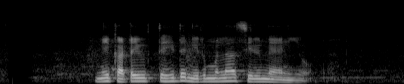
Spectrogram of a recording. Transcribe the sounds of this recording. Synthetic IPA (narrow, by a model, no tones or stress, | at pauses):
meːkaʈəjut̪ːeɦid̪ənirməlaːsilmæːnijo̰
